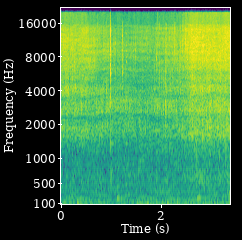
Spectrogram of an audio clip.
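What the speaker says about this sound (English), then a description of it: "we will add our bison, which has been marinating" Marinated bison meat stir frying in a hot pan, a loud continuous sizzle with stirring scrapes that swells slightly louder near the end.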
